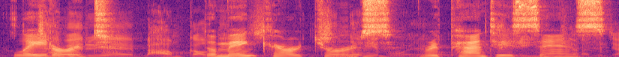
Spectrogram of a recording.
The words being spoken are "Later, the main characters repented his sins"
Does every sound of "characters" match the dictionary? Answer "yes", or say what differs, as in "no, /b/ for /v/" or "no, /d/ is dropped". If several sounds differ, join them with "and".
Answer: yes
